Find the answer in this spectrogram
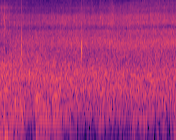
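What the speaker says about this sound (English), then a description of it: "this beautiful little river flowing under the crane bridge" A small river flows under a bridge at the end of a secluded trail, its steady broadband rush filling the clip with a faint low rumble early on.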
